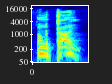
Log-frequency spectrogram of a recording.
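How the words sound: It is said imitating how she sounds.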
